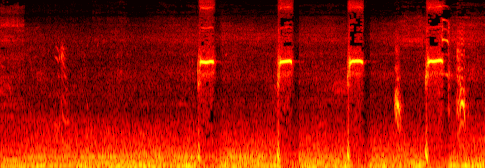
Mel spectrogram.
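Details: Four separate shrill whistled notes, each about a second apart, standing out against a quiet, humming rural background.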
